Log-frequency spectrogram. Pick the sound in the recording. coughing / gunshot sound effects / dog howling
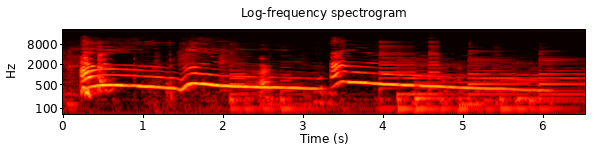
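dog howling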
